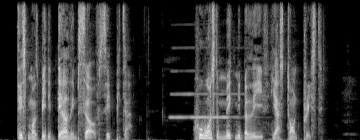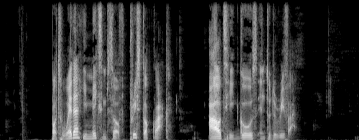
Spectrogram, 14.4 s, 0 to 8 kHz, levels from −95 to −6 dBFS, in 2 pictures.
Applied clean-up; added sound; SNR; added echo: classical method log-MMSE.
